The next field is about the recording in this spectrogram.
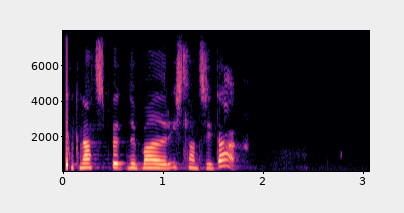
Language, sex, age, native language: Icelandic, female, 40-49, Icelandic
